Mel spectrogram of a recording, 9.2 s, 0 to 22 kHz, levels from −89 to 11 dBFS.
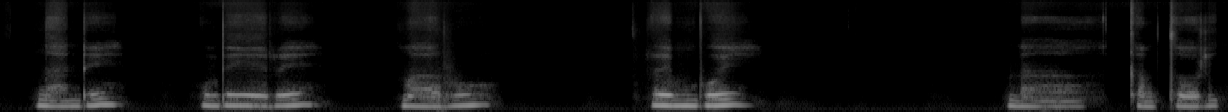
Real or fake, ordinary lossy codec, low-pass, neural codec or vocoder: fake; none; none; autoencoder, 48 kHz, 32 numbers a frame, DAC-VAE, trained on Japanese speech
